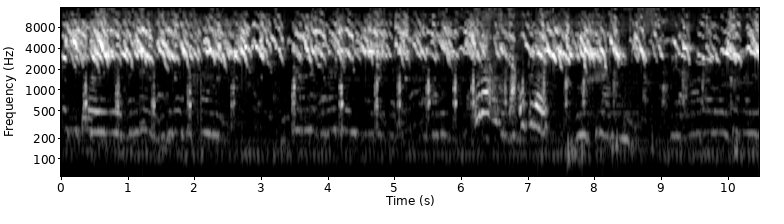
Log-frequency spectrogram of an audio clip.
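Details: Many baby chicks chirping together in a dense, continuous chorus of high, rapid, downslurred peeps overlapping throughout, with some lower clucking notes and faint voices underneath.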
